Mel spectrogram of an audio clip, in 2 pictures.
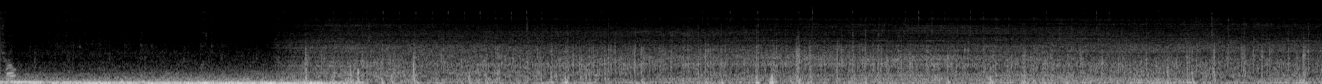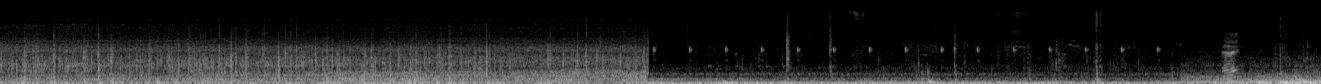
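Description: Car cabin noise on the move: a deep engine and road rumble for the first few seconds, then a steady road hiss. About twenty seconds in the hiss drops away to a quieter hum with an even, quick ticking, about two ticks a second.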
